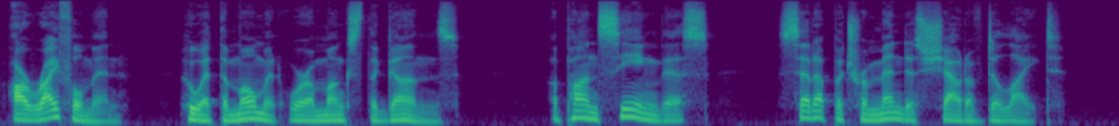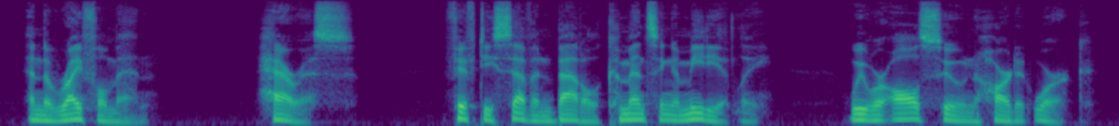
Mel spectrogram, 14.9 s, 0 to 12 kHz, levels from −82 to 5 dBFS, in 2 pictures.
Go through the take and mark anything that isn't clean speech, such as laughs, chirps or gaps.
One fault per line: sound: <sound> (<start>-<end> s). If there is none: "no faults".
no faults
